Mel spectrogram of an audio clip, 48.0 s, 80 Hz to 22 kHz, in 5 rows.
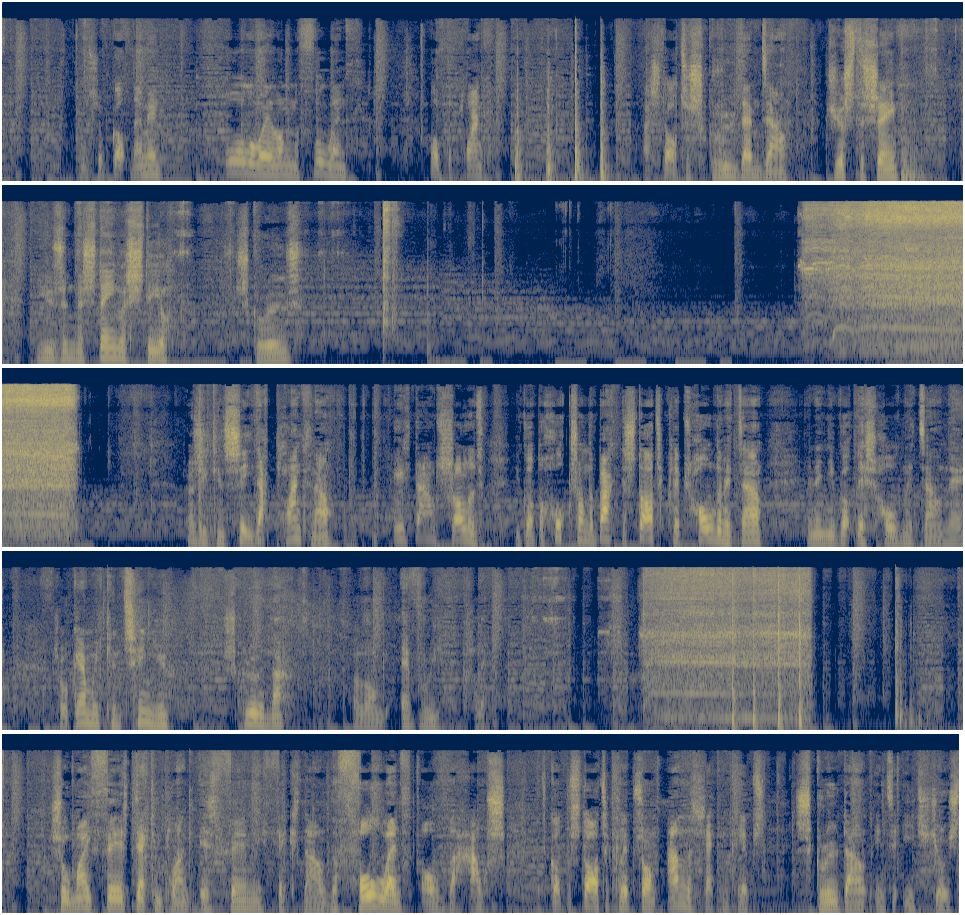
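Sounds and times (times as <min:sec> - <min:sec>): background music: 0:00.0 - 0:48.0
cordless drill driving screw: 0:17.6 - 0:20.0, 0:34.8 - 0:37.0.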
